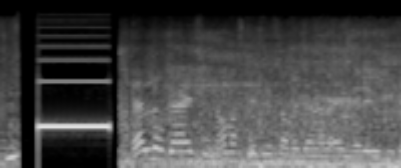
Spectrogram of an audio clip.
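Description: A loud, steady electronic bleep tone lasting under a second, cut in with a brief dead silence on either side. Voices talking over street traffic noise follow it.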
